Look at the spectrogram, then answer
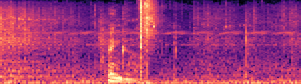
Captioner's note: branch Snaps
